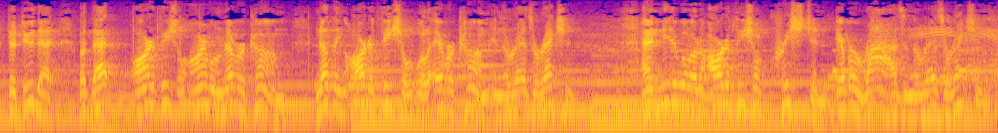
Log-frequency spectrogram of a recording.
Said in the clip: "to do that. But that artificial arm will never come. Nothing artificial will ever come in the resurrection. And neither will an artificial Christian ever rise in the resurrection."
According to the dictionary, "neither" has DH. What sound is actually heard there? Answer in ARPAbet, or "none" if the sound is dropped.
DH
